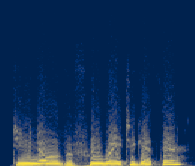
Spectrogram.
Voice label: Do you know of a freeway to get there Compound, Stress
